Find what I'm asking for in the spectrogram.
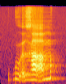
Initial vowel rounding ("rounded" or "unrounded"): rounded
